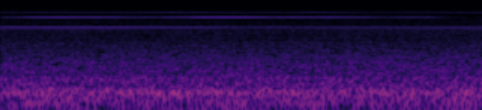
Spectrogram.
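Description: Steady outdoor railway-station background noise: an even low rumble with a thin, high-pitched whine held on a few steady tones, and no distinct events.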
